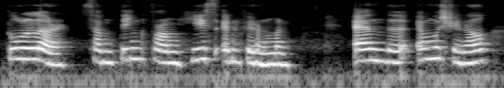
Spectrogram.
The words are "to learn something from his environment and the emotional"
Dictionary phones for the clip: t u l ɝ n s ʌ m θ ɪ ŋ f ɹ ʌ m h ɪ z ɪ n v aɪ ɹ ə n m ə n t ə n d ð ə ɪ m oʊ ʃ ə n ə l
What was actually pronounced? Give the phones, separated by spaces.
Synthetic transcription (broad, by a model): t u l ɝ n s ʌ m t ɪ ŋ f ɹ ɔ m h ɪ s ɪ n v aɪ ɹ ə n m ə n t ə n d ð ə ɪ m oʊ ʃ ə n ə l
